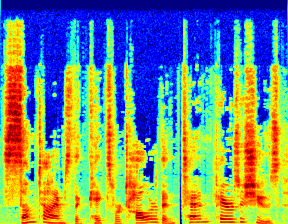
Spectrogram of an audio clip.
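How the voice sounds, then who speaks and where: A woman reading a children's storybook aloud in a deliberate way. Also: high voice, animated, a little hiss or hum. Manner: slow, deliberate narration. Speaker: storybook reader.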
